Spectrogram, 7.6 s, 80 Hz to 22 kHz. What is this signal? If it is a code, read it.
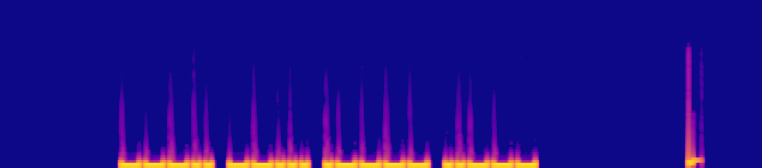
Morse code, heard as a keyed tone, about 20 wpm, 700 Hz. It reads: 8712
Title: Four Letter-Number Combinations - 20wpm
